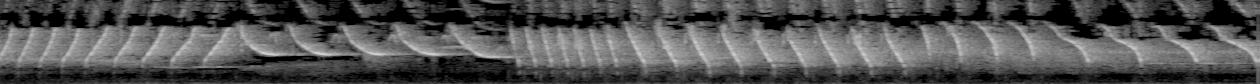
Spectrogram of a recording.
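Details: Canary in energetic gacor song, pouring out rapid high down-slurred notes, slowing into a few longer sweeping whistles, then resuming a fast, even rolling trill.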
